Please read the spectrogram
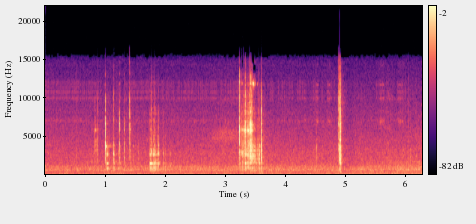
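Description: Metallic clicks and rattles of a Savage Model 10 bolt-action rifle being worked between shots: a few quick clicks about a second in, a short rattle around three seconds in, and a single sharp click near five seconds.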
